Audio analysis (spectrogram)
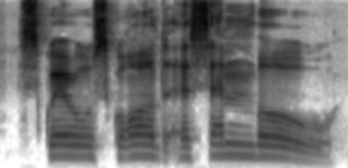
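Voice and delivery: high, slow heroic call; rallying call. Acted. Betty summoning her squad, heroic rallying call. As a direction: summon the team like a superhero. Calling the team.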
